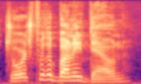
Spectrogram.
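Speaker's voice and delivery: usual speaking voice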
